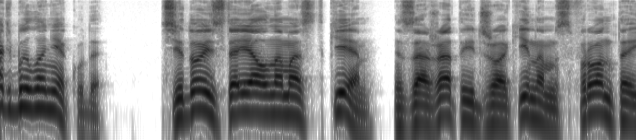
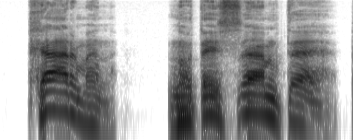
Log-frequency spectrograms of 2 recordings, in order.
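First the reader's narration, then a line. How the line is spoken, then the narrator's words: Old man grumbling. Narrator (Russian): проворчал старик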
